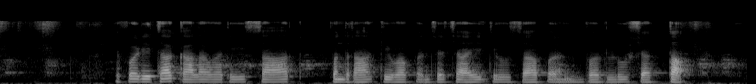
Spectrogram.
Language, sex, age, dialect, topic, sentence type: Marathi, male, 18-24, Southern Konkan, banking, statement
